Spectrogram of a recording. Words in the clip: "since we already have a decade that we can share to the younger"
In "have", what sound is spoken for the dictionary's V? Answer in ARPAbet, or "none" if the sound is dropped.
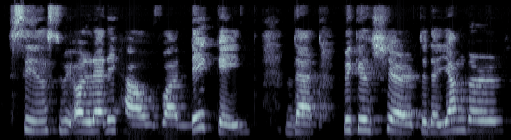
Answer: V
